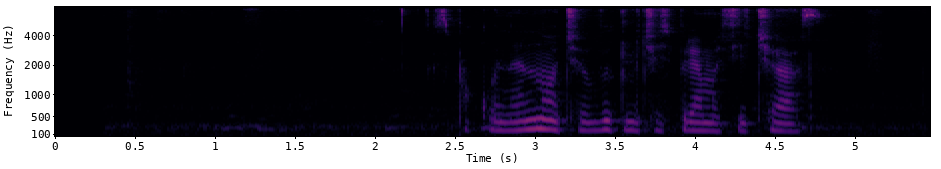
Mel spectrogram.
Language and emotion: Russian, angry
